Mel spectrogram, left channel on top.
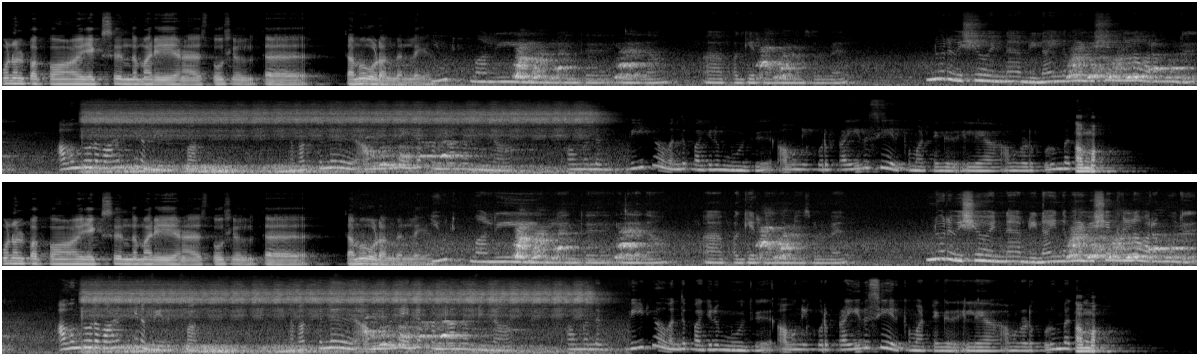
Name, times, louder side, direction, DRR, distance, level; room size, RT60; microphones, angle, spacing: voice 1, 0.0-3.0 3.4-4.3 22.7-22.9, equal, 5° left, 10 dB, 1.2 m, -22 dB
sound 1, 3.5-18.2, right 3 dB, 40° right, 0.9 m, -27 dB
voice 2, 4.3-6.7 7.0-8.5 9.2-12.0 12.5-14.2 14.8-17.1 17.6-22.9, right 2 dB, 55° right, 12 dB, 1.3 m, -25 dB
Thunder, 12.7-17.9, right 2 dB, 20° right, 3.7 m, -25 dB
27.0 x 11.5 x 9.5 m, 0.83 s
head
